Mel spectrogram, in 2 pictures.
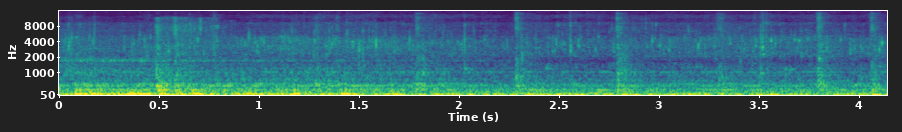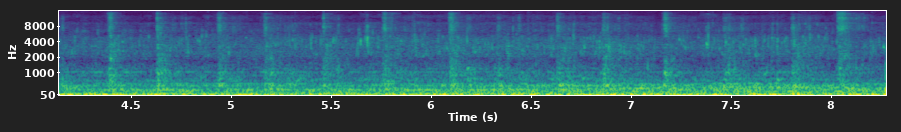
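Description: Water pouring steadily in the video game StarRupture, a continuous broadband splashing flow with faint clicks on top, close and fairly loud throughout with no talk.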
